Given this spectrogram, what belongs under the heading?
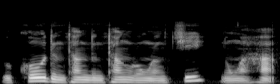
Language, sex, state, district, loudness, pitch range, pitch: Garo, male, Meghalaya, West Garo Hills, -17 LUFS, 90-115 Hz, 100 Hz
